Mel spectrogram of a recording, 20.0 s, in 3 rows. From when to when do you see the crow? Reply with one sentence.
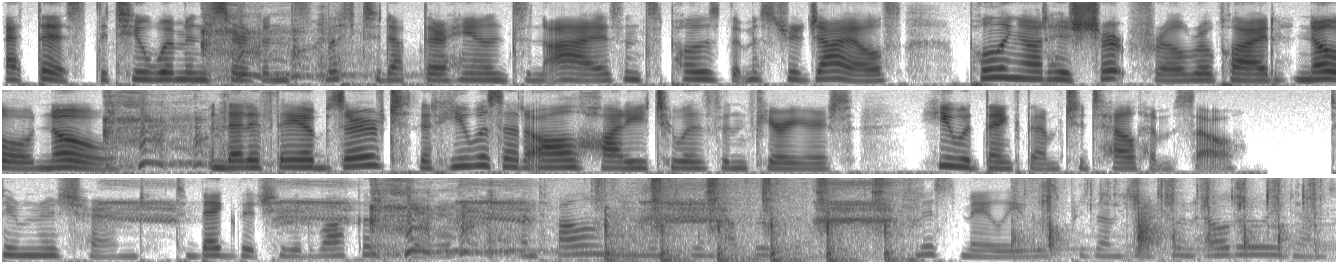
You can hear the crow from 13.8 to 17.9 s.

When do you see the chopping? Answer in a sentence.
The chopping can be heard from 16.3 to 19.9 s.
